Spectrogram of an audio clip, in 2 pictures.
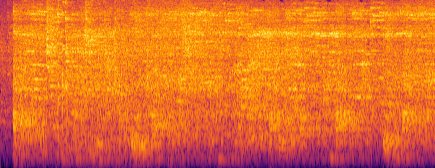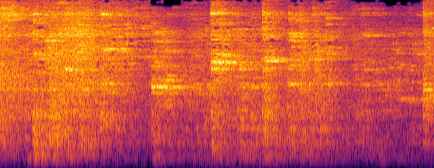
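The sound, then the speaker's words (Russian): Glass shattering as a thrown stone strikes a glass wall on a stage: a loud, dense crash of breaking glass with many clinking shards that runs for several seconds, then thins into scattered tinkles and rattles toward the end. “возвращается с камнем и бросает его в стекло.”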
